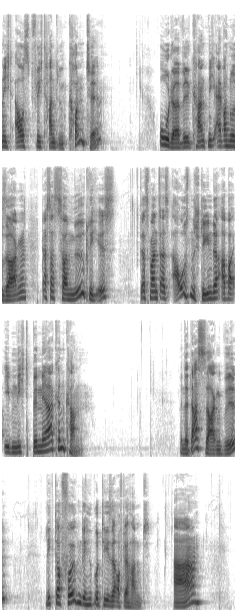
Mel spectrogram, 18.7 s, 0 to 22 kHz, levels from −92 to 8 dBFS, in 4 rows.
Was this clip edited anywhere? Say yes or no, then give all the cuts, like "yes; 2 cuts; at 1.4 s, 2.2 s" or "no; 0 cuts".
no; 0 cuts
